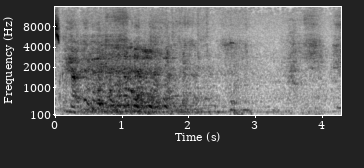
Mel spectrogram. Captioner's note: audience laughing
